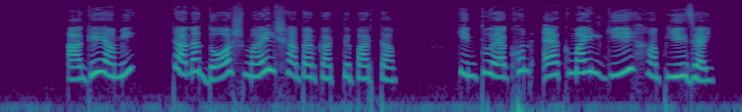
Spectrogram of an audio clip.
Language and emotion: Bengali, sad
